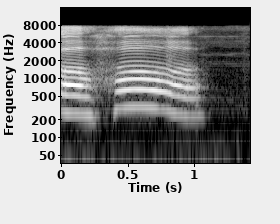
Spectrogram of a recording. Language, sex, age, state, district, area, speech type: Kashmiri, female, 18-30, Jammu and Kashmir, Budgam, rural, read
